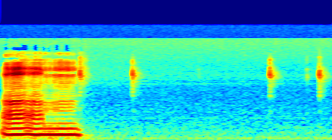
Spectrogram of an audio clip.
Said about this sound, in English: Can you hear me typing? Yeah, I can.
